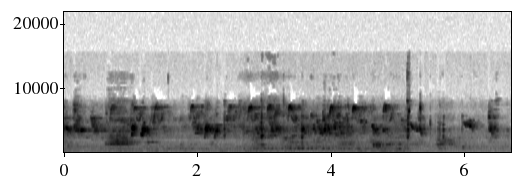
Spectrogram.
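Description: Birds chirping faintly in the background: short, scattered high chirps over a steady low hiss.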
